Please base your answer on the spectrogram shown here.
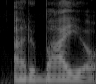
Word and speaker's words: Adebayo: Adebayo. I know Adebayo is correct.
